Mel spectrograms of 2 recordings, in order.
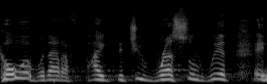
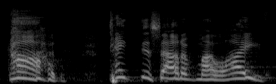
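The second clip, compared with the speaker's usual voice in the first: raised, pleading voice of Paul begging God; pleading prayer; 8 semitones higher than usual. Retold or imitated. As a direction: beg God to take it away. Paul begs God to heal him.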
